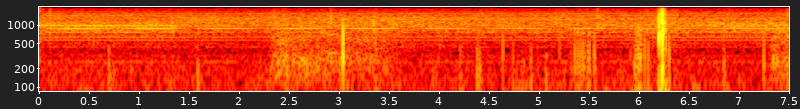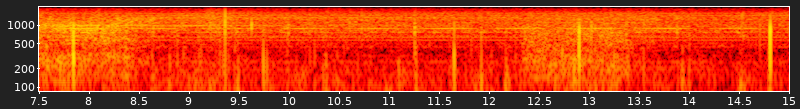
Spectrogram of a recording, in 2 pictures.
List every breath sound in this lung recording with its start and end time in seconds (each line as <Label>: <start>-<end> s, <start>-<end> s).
Inhalation: 2.22-2.95 s, 7.21-7.92 s, 12.23-12.98 s
Exhalation: 2.94-3.73 s, 7.89-8.67 s, 12.97-13.63 s
Crackles: 7.19-7.89 s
